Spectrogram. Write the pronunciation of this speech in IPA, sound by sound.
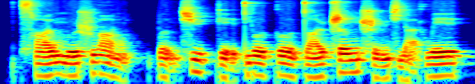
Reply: t͡sʰɑ˧˥ʊ̯ mu˧˥ ʂwɑ˥˩ŋ | pɤ̰˨˩ŋɕy˥˩kḛ˨˩ɪ̯ t̪jo˥˧ʊ̯ko˥˩ʊ̯ t̪ɑ˧˥ʊ̯ʈ͡ʂɤ˥ŋ ʂʊ˧˥ŋ ɕjä̰˨˩xwe˥ɪ̯

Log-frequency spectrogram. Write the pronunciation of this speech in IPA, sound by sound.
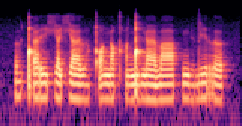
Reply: ə̤ ǃʼæɾiçæ çæle̤ qʼɔŋəqʰə ŋ͡ǃə̤ŋæva | ŋe̤dirə

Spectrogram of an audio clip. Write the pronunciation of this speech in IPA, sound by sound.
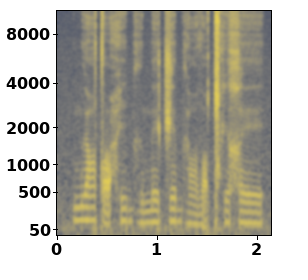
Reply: mɨː˦tˤḛ˦hi˦ bʱɨ˨me˦˨ t͡ʃe˦ bʱɨː˨ðˤḭ˦ǁʰi˦ χeː˦

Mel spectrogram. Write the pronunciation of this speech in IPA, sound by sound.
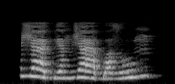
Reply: ʒæ bʲæŋʒæbɒ zuŋ

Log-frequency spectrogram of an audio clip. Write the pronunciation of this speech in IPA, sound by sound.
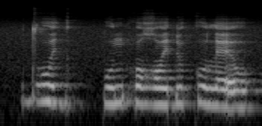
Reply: dʱoe̯ɡɵk pːonho ʁoe̯ɗɵko lɛo̯

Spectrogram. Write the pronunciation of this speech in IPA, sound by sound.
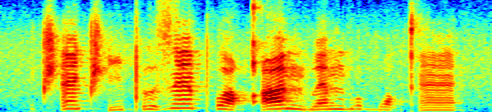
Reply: t͡ʃʼɛ̃˥t͡ʃʼi˩˧pʼɯ˥˩ zɛ̃˥pʰo˧˩qʼɛ˧˥ mbɛ˧˥mbo˥bɔ˧˩ kʼɛ̃˧

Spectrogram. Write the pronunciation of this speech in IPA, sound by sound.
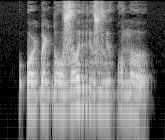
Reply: ʔoɳɓəɳɗo zɤrʲuzlʲu ɠon̪ɤ

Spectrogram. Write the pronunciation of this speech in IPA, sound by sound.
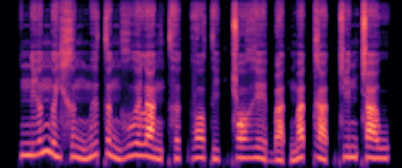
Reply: ni˧˥ə̯ŋə˨˩j xə˨˩ŋmɨ˧˥t̪ə˨˩ŋ ɣu˧ə̯la˨˩ŋ t̪ʰə˨˩k̚ vɔ˧t̪i˨˩k̚cɔ˧ ɣe˨˩ ɓa˨˩t̚ma˦˥t̚ ɣa˨˩t̚ci˧nca˧w

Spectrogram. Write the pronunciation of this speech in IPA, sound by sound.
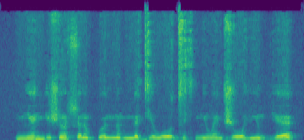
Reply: nʲɛ̃nʲæ ʃə̃ɬəɾə̃ pɵnə̃mnɛdʲɛ wod͡zɛsʲnʲõwɛ̃ d͡ʒo vʲõ bʲɛ

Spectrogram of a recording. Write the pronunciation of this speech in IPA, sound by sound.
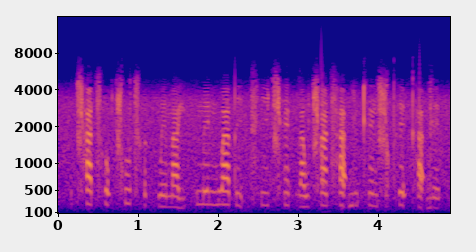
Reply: t͡ɕʰa˦t͡sʰo˦ʔt͡ɕʰu˦t͡sʰə˨k̚ hwe˨˩ma˨˩j | me˦nmwa˦t̪i˨ʔt͡sʰi˧ t͡ɕʰẽ˦k̚ɡa˧w t͡ɕʰã˦t͡sʰa˦ʔɡĩ˥˧ kʰẽ˥˧n ɕɔ˨˩kʰe˦ʔkʰa˨ʔɡe˨˩

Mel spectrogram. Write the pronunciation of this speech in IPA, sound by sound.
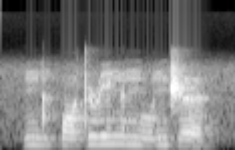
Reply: ndə̃pɔ tɹenəŋo nd͡ʒœ

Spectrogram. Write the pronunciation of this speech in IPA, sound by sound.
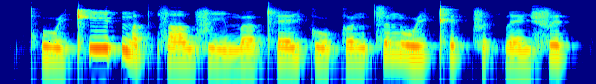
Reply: kʰuː˨˩jkʰiː˥t̚ n̪ɐ˨˥k̚t͡saː˨wfiː˨˩mœː˨˩ t̪ʰe˨˥jkuː˨˩kɵ˨˧n t͡sɵ˧nuː˨˧jkʰɪ˨˥k̚ fɪ˨k̚le˨j fɪ˧k̚

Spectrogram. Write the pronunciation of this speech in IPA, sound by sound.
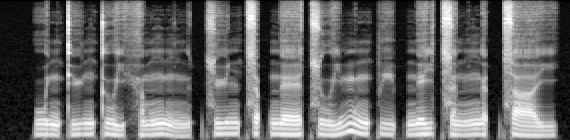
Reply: wɪ˨˩ŋt̪yː˨ŋt̪uː˨˩j hɐ˨˧mŋʊ˨˩ŋn̪ɵ˨t̚ syː˧nt͡sɐ˧p̚ n̪ɛː˨˧t͡suː˨˥jmʊ˨˧ŋpiː˨p̚ n̪e˧jt͡sɐ˨˧n ŋɐ˨˥t̚saː˨j

